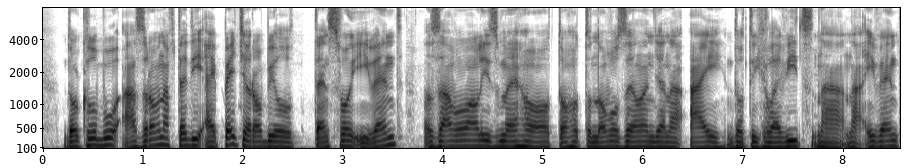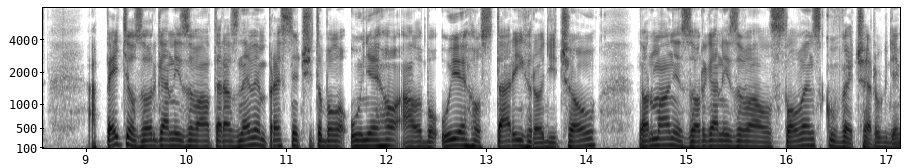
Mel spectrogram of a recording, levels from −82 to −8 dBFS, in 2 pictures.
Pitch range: 105-125 Hz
